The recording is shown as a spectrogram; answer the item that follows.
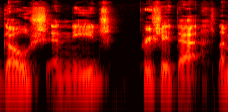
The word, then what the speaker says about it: Gauche: these names thank you whoever said it's it's pronounced gauche and niege appreciate that let me know how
